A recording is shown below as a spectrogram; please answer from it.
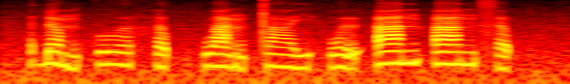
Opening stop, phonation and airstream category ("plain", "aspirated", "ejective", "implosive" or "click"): implosive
